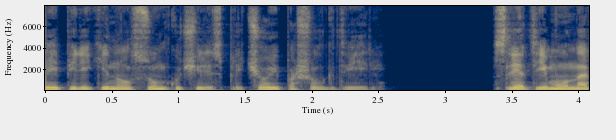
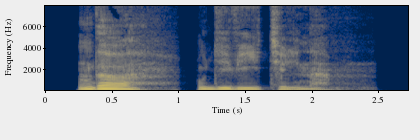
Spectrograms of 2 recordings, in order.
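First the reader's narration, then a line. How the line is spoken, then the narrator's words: Heavy sigh. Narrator (Russian): тяжело вздохнул Гарри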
